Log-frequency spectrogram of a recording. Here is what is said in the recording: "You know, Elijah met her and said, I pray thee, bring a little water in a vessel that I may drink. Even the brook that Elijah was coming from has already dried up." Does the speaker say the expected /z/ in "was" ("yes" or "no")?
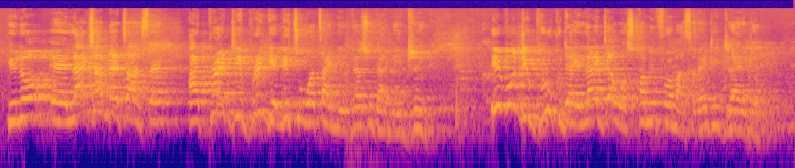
no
